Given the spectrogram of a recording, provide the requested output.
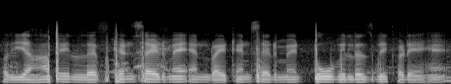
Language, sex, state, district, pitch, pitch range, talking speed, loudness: Hindi, male, Chandigarh, Chandigarh, 115 Hz, 110-120 Hz, 225 wpm, -19 LUFS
